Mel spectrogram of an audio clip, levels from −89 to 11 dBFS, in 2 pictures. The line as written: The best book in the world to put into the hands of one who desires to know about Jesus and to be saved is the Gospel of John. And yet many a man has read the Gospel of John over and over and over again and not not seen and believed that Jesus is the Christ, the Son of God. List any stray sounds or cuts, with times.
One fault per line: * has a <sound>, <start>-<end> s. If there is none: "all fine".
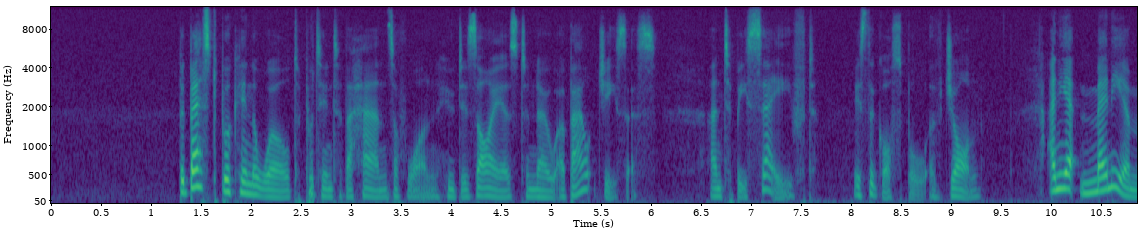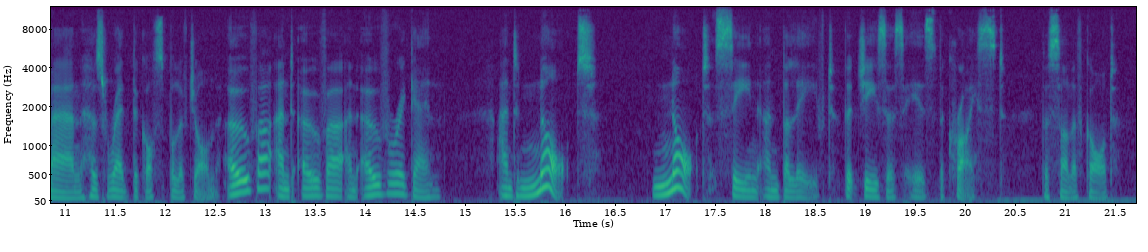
all fine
